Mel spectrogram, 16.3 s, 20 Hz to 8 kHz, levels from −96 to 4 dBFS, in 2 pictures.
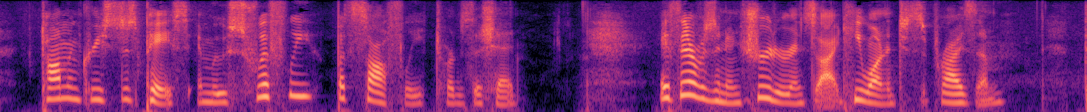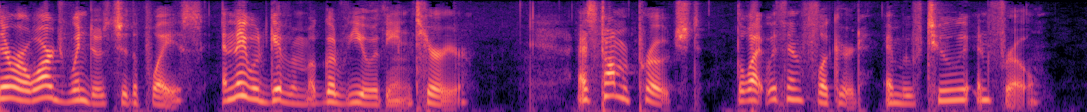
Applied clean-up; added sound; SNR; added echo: none; none; none; none.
